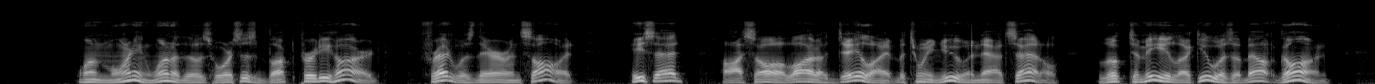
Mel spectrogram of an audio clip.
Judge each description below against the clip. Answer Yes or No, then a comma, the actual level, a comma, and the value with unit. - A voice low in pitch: Yes, low, 110 Hz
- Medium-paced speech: Yes, average, 155 wpm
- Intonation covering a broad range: Yes, wide, 8.1 semitones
